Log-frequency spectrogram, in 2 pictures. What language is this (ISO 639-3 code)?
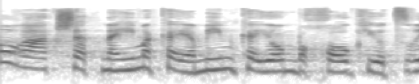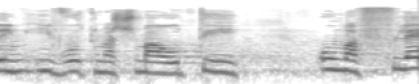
heb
